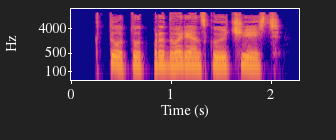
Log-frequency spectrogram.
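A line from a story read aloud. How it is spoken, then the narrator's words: Growl. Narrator (Russian): прорычал Егупов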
